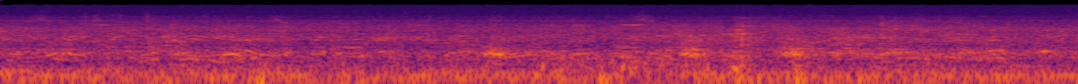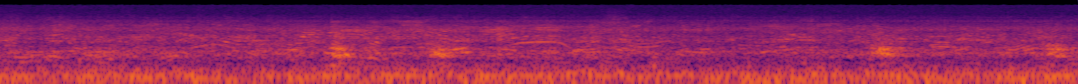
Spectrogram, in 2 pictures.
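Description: A crowd murmurs and chatters nearby outdoors.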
